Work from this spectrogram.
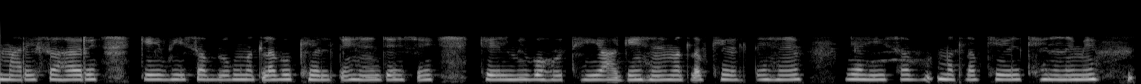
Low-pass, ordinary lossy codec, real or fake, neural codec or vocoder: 3.6 kHz; none; real; none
